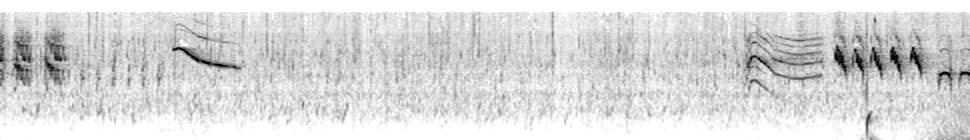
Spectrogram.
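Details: Chalk-browed mockingbird song over a water backdrop: opening burst of harsh doubled notes, a single long falling whistle, a pause, then a rapid cluster of looping whistles and repeated chips, with a brief knock of handling noise.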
